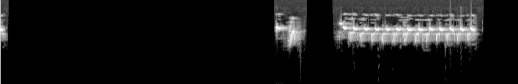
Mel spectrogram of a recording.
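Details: A female European goldfinch chatters to stimulate a silent male to sing: one short high call, then a quick run of about a dozen bright, tinkling twitters.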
